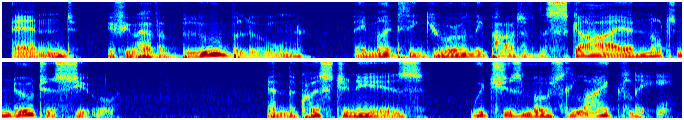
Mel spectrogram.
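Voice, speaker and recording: A man voicing an earnest, dim-witted toy bear in a slow, ponderous storybook manner. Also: lowish voice, creaky, darkish tone, breathy edge, no room sound, full character voice. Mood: earnest, pondering.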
